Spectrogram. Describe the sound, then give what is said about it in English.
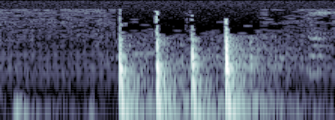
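Four firm knocks on a door in quick, even succession, clear, with a low hum in the background and no one speaking. “What is that? It's a knock. Open the door.”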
